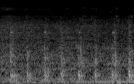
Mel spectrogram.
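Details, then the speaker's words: Direct-drive Kenmore 600 washer (110.29622801) after center seal and clutch repair, agitating: soft regular knocks about six per second, a slight transmission knock the technician considers normal and okay. "Look at that baby wash. Real freaking washer. Look at all the doodoo floating around that we knocked off. Nice. Transmission's got a little knock to it. That's okay."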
